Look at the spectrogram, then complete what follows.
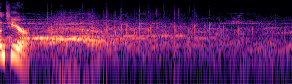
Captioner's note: attendees cheering and clapping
